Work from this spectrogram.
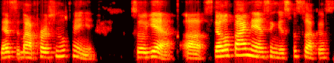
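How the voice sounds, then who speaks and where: Medium pitch and ordinary pitch variation from a woman with an unremarkable speaking voice. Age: 50s. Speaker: mobile home investor. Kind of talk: interview. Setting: livestream.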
